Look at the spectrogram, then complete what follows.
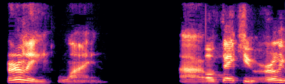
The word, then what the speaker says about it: Erlewine: start out with uh my name is pronounced early wine early wine uh oh thank you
